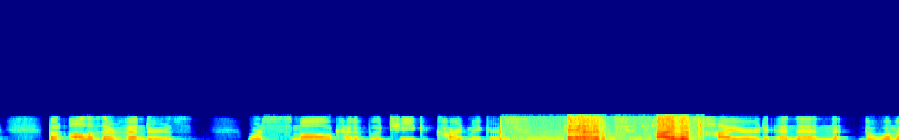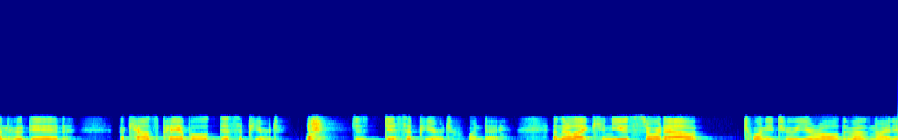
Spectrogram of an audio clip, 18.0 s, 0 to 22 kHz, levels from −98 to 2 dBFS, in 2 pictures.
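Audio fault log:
5.01 to 7.04 s, mu-law and A-law mixed up: just after "kind of boutique card", mu-law telephone speech gets decoded as A-law, so levels scramble, it turns harsh and the pauses fill with hiss.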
